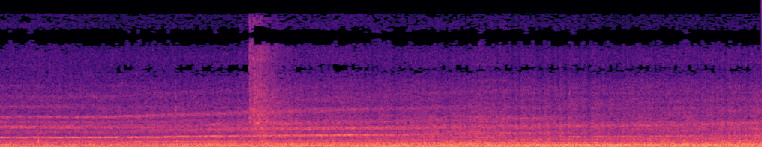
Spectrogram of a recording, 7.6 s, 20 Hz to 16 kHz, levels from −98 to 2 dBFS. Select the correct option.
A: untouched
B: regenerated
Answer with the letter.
A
